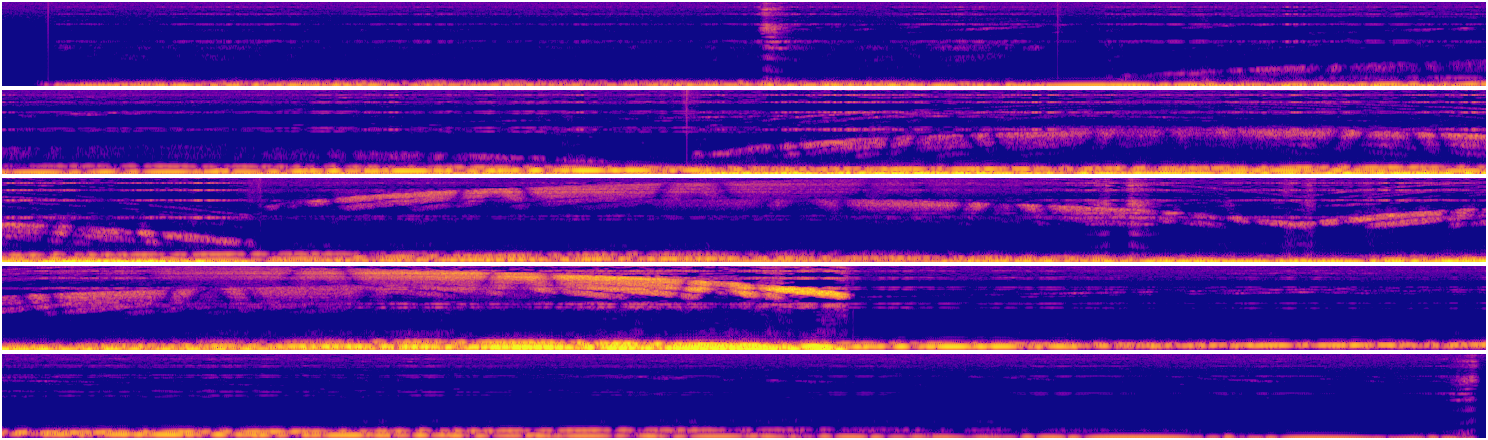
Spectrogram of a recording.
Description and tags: spaceport operator number one five zero
layered sounds of spacecraft coming and going, futuristic space port or something like that.
Enjoy, use anywhere. Send me a comment if you want! I'd like some feedback.
landing, taking-off, space, spacecraft, panning, soundscape, audacity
